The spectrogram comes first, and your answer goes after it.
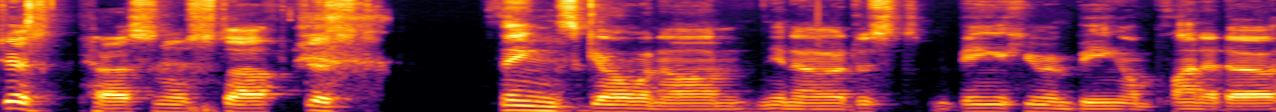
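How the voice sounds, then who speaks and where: With an Australian accent, a man speaks at a very slow pace. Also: fairly low pitch for a man, ordinary pitch variation. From Australia (Albany, Western Australia). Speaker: podcast host and integration coach. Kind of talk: casual interview chat.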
